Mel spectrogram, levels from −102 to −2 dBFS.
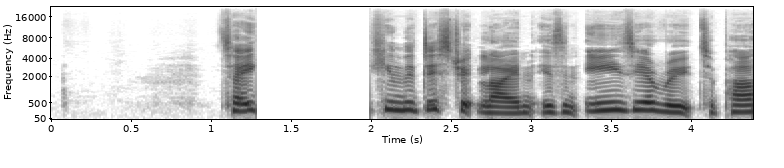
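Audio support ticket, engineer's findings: Playback stall, 1.29 to 2.00 s. Speech cuts out mid-flow; output fully silent for about 0.72 s, then resumes. Likely cause: player buffer underrun or blocked audio thread, so nothing was fed to the device until it recovered. Distinguishing point: gap far longer than a short codec or packet dropout of a few tens of ms, and one single stop rather than a pattern of short gaps.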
